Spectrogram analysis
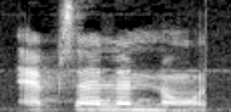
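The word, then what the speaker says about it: epsilon naught: इसको मैंने क्या बोला, प्रोनाउंस किया इसको मैंने एप्सिलॉन नॉट। एप्सिलॉन होता है ये ई टाइप जो है ग्रीक लेटर, और ये जो है इसको हम लोग नॉट बोलते हैं, एप्सिलॉन नॉट। इसको प्रोनाउंस किया इस तरीके से।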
